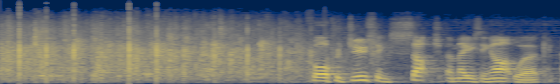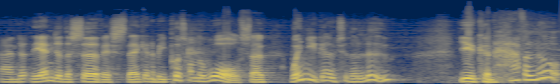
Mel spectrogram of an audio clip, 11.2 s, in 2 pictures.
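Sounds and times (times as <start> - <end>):
church congregation giving a round of applause: 0.0 - 4.0
speech: 3.1 - 11.2.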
